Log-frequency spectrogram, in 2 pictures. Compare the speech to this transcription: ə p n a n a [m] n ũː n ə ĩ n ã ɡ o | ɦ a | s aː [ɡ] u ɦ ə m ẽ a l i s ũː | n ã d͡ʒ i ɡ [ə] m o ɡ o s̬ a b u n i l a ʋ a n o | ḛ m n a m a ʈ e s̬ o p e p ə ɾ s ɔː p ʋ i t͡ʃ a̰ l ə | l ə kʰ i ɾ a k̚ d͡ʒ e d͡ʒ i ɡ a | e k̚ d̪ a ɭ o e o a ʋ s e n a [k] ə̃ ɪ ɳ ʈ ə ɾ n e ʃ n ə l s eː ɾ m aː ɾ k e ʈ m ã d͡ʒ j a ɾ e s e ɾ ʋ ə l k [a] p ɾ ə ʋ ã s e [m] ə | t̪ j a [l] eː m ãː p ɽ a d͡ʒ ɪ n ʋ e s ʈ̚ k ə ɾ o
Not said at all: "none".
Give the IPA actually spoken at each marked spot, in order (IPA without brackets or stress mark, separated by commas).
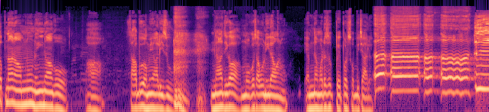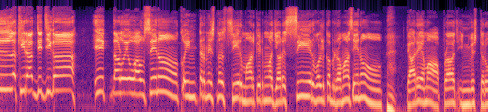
m, b, a, k, ə, n, ɾ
